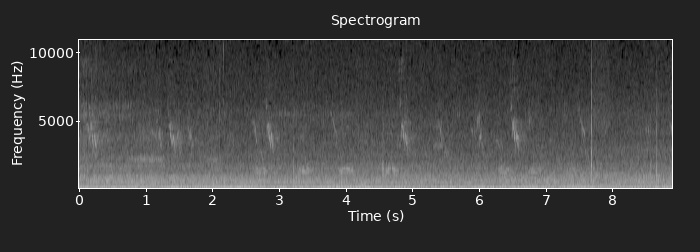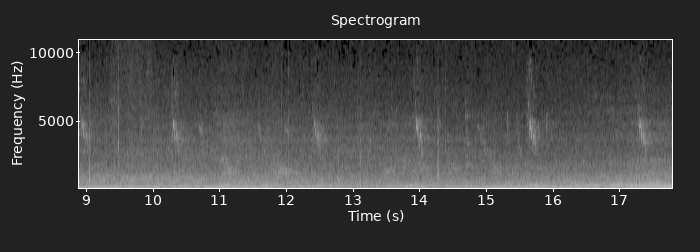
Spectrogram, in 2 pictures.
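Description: Birds calling: short high chirps repeated every second or so, with some lower warbled notes, over a steady low drone.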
